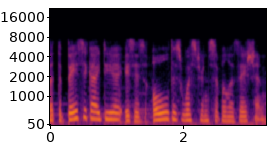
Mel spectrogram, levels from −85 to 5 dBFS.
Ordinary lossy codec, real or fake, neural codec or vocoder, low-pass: AAC, 48 kbps; fake; vocoder, 22.05 kHz, 80 mel bands, WaveNeXt; 7.2 kHz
